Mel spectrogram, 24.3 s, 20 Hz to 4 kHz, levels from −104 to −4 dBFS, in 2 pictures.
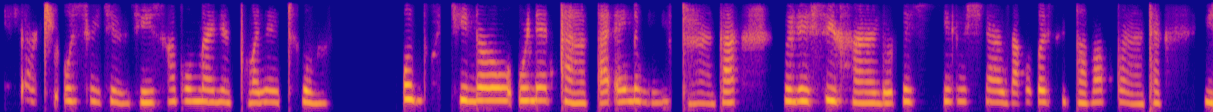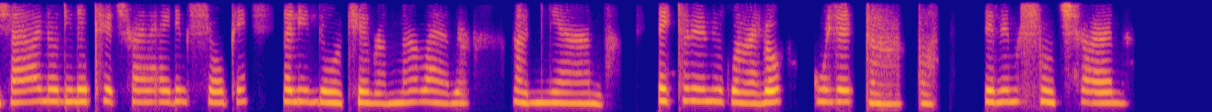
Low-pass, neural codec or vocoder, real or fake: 3.6 kHz; codec, 16 kHz, 0.5 kbps, X-Codec, HuBERT features, trained on general audio; fake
